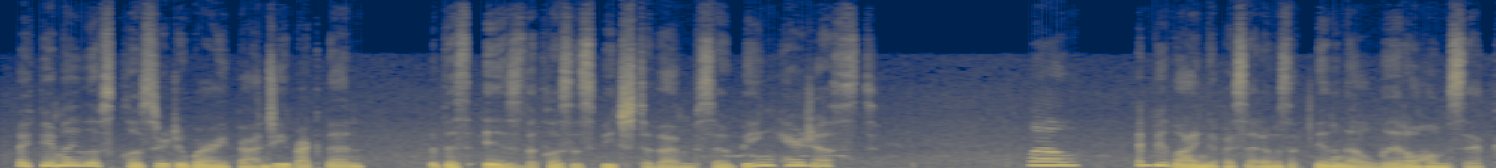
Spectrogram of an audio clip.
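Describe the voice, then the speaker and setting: A woman plays an affectionate former mermaid, now a wife, in an intimate romantic audio drama. Her voice is dark and relaxed at a middle pitch, with a tender, gently playful way of talking to her beloved. A faint steady hiss sits behind the voice. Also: natural voice, rough recording. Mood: wistful, nostalgic. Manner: tender, teasing, speaks softly to a beloved spouse. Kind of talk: romantic audio roleplay, intimate scripted acting.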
